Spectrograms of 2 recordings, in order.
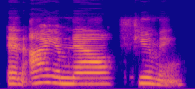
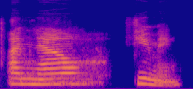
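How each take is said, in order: First: Said in the usual way. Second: Slow emphatic. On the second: Real, not acted. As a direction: repeat it slowly for weight.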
